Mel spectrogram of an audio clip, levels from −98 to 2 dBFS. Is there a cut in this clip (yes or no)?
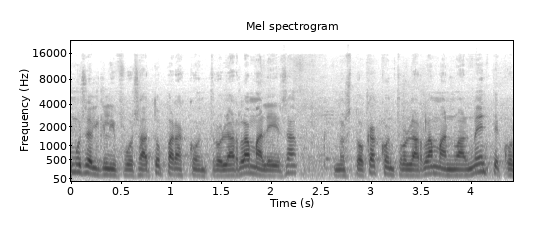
yes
